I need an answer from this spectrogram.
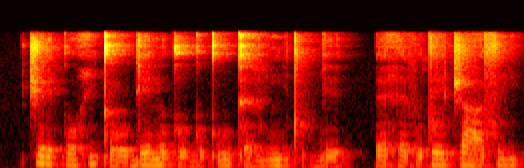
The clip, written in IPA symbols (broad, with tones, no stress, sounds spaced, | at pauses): t͡ʃ e˦ ɾ ɪ˨ k o˨˦ h i˦ kʼ oː˨ ɡ eː˦ n ʊ˦ kʼ o˨ ɡ o˨ kʼ uː˦˨ kʼ ɛ˨ v i˦ ŋ i˦ tʰ ʊ˨ ɡ͡b ɪ˦˨ | ɛ˨ h ɛ˨ f ʊ˨ t eː˦ t͡ʃ aː˦˨ s i˦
